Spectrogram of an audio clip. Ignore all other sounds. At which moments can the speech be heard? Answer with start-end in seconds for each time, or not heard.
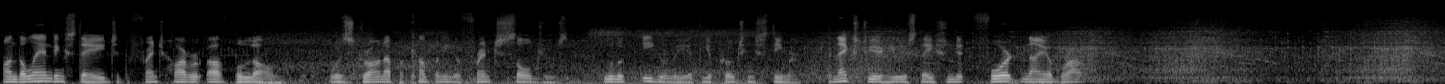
0.0-10.8.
